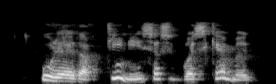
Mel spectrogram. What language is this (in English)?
Kabyle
